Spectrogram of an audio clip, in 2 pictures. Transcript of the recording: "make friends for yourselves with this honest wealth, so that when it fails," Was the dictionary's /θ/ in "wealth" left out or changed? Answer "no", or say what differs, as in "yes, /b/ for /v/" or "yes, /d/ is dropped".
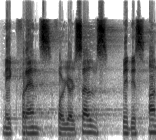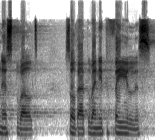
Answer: yes, /t/ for /θ/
